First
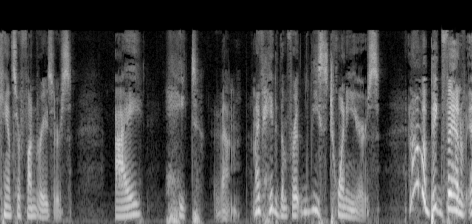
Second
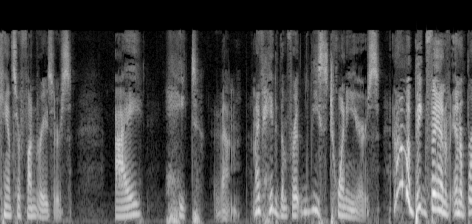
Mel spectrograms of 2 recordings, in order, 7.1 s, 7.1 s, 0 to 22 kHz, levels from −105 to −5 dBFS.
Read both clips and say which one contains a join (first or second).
second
